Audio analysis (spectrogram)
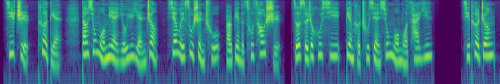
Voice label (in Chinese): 配音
